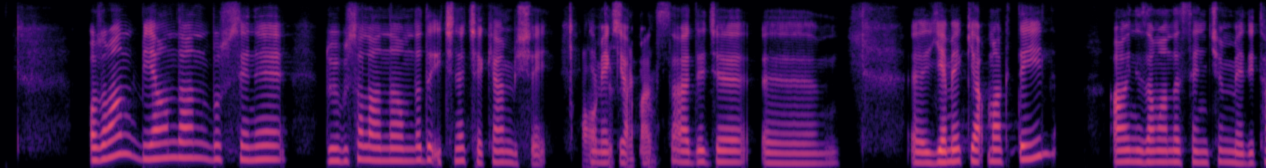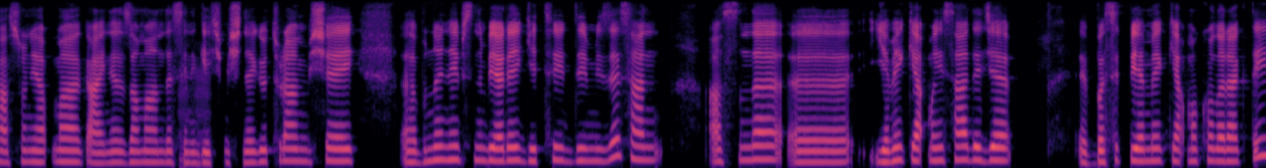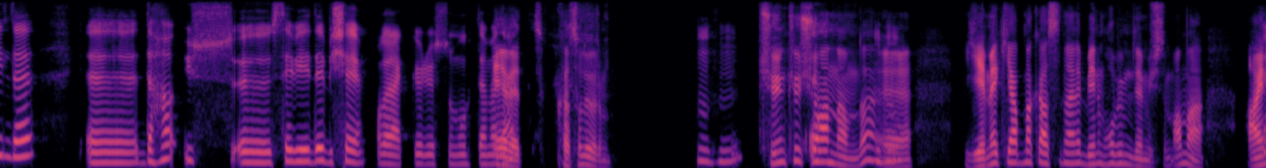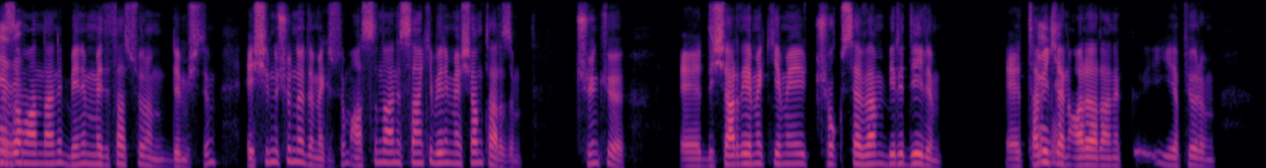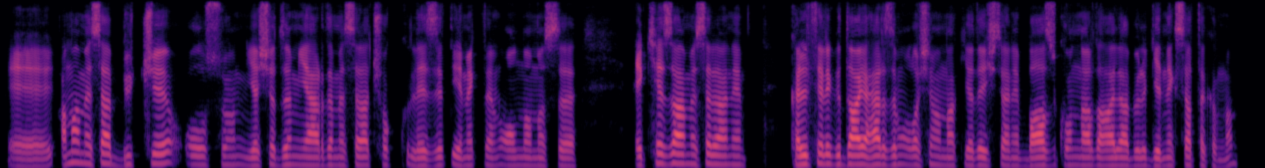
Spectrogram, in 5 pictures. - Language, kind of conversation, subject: Turkish, podcast, Basit bir yemek hazırlamak seni nasıl mutlu eder?
- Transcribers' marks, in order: tapping; background speech; other background noise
